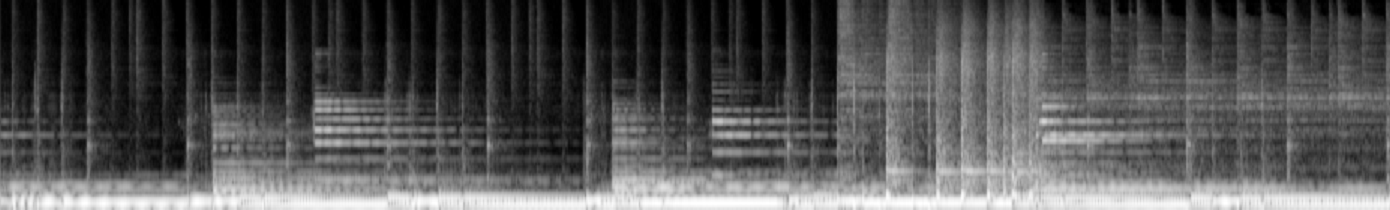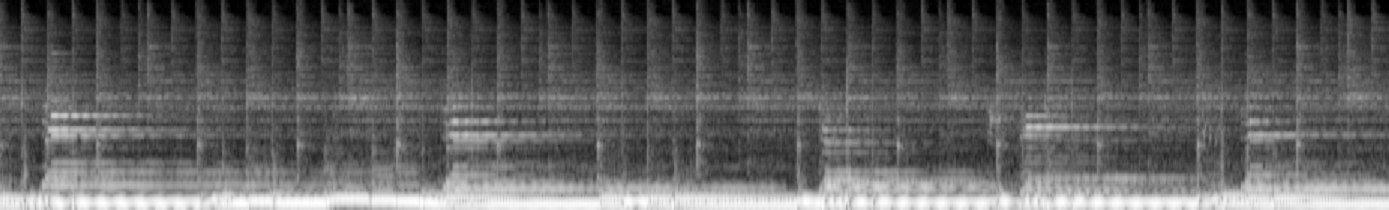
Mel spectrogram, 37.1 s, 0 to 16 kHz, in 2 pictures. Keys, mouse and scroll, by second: 2.6 click, 3.1-3.8 scroll up 1, 3.8 scroll down 1, 4.0 scroll up 1, 5.8-7.9 scroll down 1, 8.9 click, 9.5-10.9 scroll up 1, 10.9-14.2 scroll down 1, 15.9 click, 16.5-17.4 scroll down 1, 18.0-19.3 scroll up 1, 20.1 click, 20.9-23.0 scroll up 1, 25.2-26.8 typing, 26.9 Tab, 29.5 click, 31.0 ctrl+click, 31.3 ctrl+space, 33.4 ctrl+alt+click, 35.9 ctrl+alt+click.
